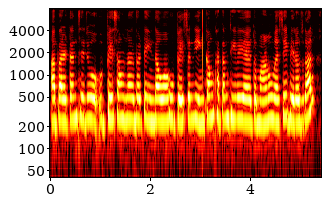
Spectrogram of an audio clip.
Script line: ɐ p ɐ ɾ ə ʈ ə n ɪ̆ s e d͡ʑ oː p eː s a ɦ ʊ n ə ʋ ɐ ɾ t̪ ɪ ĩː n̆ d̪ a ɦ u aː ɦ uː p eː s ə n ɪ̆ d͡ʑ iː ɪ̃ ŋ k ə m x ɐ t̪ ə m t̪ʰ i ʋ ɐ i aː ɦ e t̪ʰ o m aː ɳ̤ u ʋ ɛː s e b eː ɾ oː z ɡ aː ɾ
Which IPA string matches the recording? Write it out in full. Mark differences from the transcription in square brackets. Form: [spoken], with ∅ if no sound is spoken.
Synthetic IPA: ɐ p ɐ ɾ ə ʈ ə n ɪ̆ s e d͡ʑ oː p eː s a ɦ ʊ n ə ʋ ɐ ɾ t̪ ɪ ĩː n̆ d̪ a ɦ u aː ɦ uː p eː s ə n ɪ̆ d͡ʑ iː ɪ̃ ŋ k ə m x ɐ t̪ ə m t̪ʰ i ʋ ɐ i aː ɦ e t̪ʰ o m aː ɳ̤ u ʋ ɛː s e b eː ɾ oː z ɡ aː ɾ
